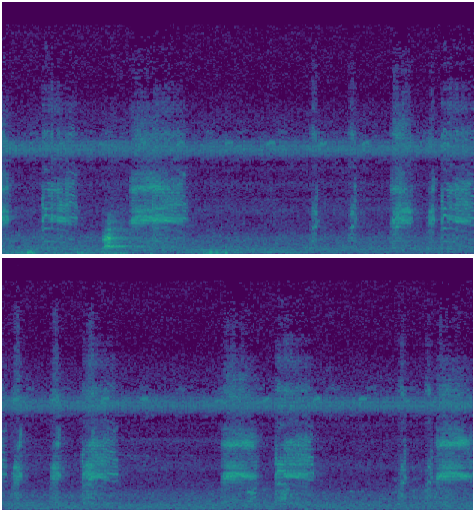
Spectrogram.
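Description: A squirrel gives harsh, raspy barks in short bursts over a steady high insect drone.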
